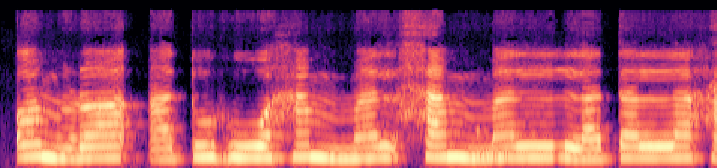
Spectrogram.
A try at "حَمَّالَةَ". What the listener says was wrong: হাম্মাল হবে কেন আপু হাম্মা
